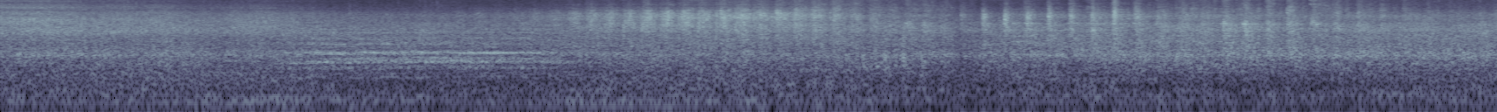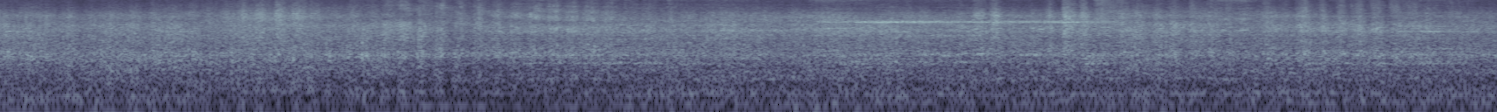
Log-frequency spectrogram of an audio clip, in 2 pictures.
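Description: Freight train of autorack car-carrier cars rolling past close by: a steady, loud rumble and rattle of steel wheels on rail. A couple of brief wheel squeals come a few seconds in and again near the end.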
